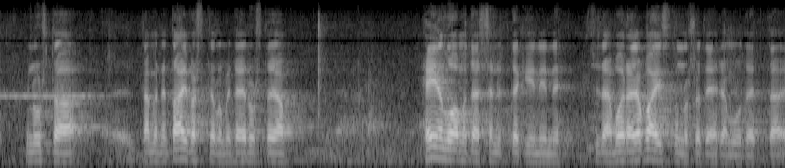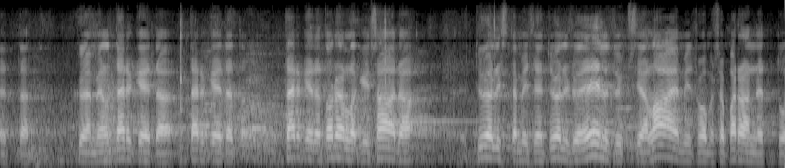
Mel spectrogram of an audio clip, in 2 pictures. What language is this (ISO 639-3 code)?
fin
